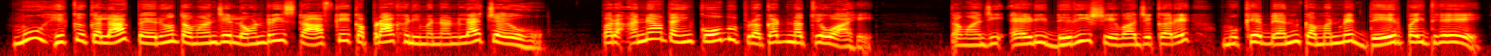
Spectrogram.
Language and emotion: Sindhi, angry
